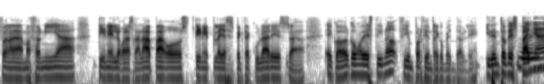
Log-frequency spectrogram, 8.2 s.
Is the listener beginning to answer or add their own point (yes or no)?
no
